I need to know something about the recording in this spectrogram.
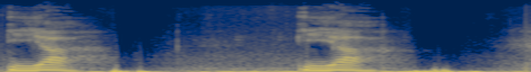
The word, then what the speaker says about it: ㅑ: “ㅑ” sound is similar to “ya” sound from “yacht”. “yacht” “yacht” “ya” “ya” “ㅕ” sound is similar to “yeo” sound from “young”.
